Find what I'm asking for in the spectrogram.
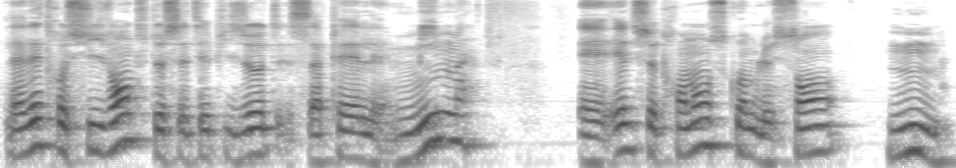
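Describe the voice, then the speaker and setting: Slow, mellow-voiced male language teacher. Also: medium pitch, animated. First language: Persian. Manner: slow and careful, repeating each word twice before translating it. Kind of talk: scripted language lesson.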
